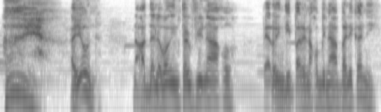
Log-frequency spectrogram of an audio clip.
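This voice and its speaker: A man acts out a middle-aged Filipino father in a radio drama. He sounds devoted and reassuring, talking affectionately in a medium-pitched voice. Music plays softly underneath. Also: expressive, moderate pace, close to an everyday voice. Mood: reassuring, earnest. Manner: affectionate, encouraging, conversational.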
